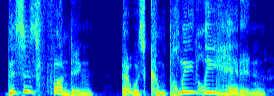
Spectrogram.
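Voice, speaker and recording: A commentary host who keeps pausing a played clip to make sarcastic points. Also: mid-range voice, wildly swooping pitch, warm tone, breathy edge, no echo. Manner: interrupts to pause the clip, sarcastic.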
